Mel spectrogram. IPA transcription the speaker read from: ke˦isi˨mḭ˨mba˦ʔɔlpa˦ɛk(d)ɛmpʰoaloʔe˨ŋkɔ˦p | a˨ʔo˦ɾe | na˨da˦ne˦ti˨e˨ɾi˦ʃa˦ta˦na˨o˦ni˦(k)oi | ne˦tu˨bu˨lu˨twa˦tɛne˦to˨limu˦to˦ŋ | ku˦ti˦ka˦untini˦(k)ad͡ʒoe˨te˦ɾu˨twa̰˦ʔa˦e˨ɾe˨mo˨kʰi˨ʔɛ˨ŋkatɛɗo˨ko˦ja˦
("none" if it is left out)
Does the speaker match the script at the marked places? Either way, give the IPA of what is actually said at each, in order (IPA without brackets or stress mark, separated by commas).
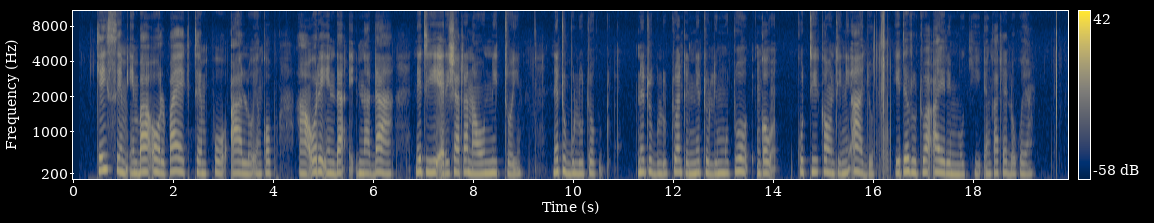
t, t, ʔ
